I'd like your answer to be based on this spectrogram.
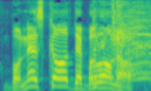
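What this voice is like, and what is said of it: Unconvincing put-on French accent. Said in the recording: “How'd you like my French accent right there? ... Your French accent? Was that supposed to be French? ... That was French, believe it or not.”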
